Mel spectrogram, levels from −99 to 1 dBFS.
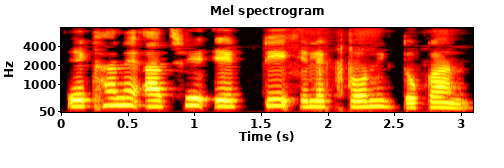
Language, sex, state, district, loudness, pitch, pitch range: Bengali, female, West Bengal, Alipurduar, -17 LUFS, 215 Hz, 200-235 Hz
